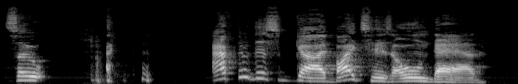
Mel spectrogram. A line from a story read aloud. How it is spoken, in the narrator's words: I yelled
